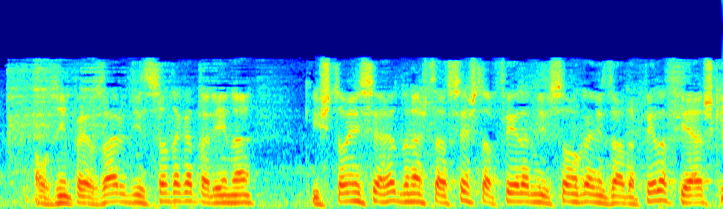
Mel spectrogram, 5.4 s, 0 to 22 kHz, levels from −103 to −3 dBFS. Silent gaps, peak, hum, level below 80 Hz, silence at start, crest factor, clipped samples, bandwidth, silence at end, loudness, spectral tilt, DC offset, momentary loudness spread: none; -12 dBFS; none; -52 dBFS; 0 s; 12 dB; under 0.1%; 7.2 kHz; 0 s; -24 LUFS; -5 dB/octave; under 0.1%; 3 LU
